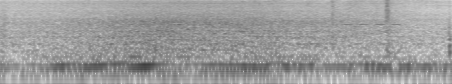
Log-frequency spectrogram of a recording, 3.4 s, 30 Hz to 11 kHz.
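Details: A Nissan Xterra V6 revving with an uneven, lumpy low drone and unsteady beat: P0300/P0302 cylinder 2 misfire causing power loss and shuddering under acceleration.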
